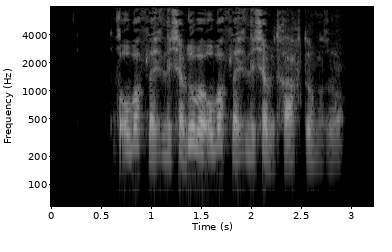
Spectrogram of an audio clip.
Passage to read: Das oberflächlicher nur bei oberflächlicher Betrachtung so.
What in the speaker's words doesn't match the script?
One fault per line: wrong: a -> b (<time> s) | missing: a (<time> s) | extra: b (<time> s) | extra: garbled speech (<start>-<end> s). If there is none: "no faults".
no faults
